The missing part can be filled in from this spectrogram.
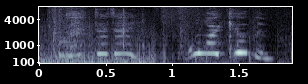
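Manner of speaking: high, loud gamer yell; excited yelling. Real, not acted. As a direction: yell it mid-fight. Gamer yelling during kill.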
